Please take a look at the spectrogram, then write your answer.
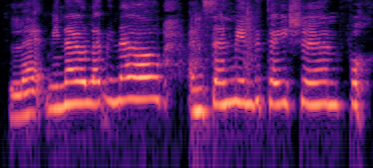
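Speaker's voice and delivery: loud, high, eager insistence; excited pleading. Real, not acted. Reader demanding a wedding invitation, loudly excited. Playfully begging for wedding news.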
